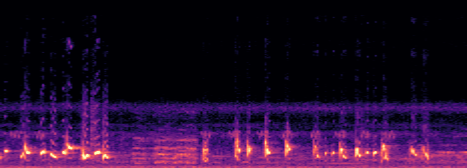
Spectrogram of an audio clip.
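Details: Fighting wild sooty-headed bulbul, used to lure: a tumble of bubbly, up-and-down notes, a short gap, then a steady string of a dozen quick chirps at similar pitch.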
